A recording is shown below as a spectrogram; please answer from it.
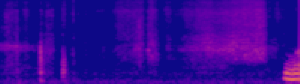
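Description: A card tag sliding into a paper bag pocket: a couple of light taps, then a faint paper rubbing sound about two and a half seconds in that lasts about a second.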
